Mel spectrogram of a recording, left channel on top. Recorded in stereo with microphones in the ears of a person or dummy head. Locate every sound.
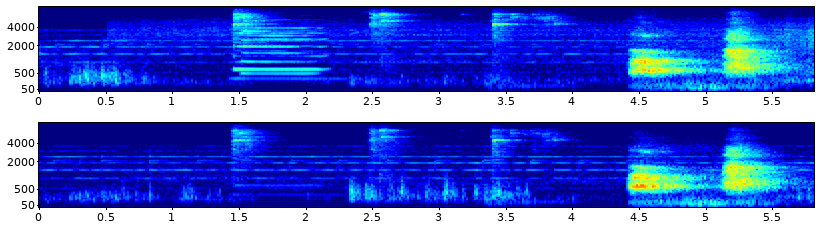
1.4 s a clink: 60° right (ahead or behind), 2.0 m
4.4 s a dog barking: 35° right (ahead or behind), 2 m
